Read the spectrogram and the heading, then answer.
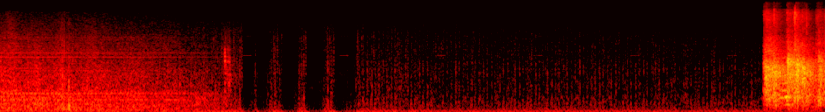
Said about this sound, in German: Dein Applaus. Vielen, vielen Dank.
